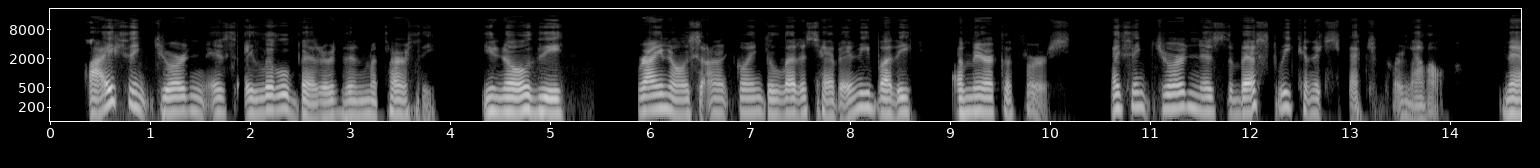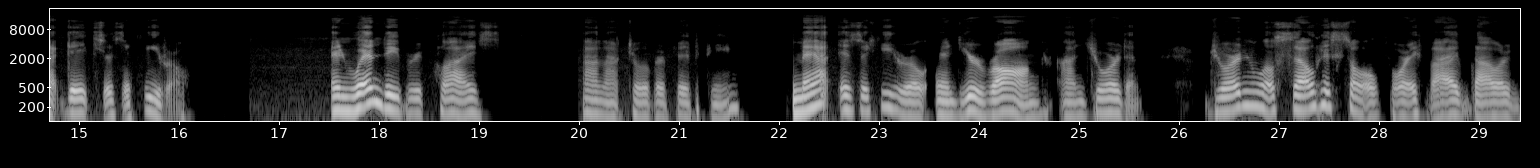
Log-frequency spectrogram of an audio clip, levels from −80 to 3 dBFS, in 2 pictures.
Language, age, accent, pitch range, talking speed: English, 60-79, American, 130-170 Hz, 125 wpm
